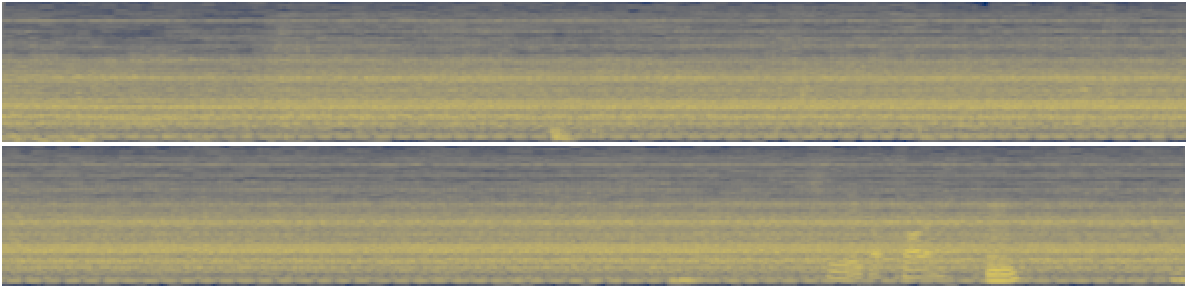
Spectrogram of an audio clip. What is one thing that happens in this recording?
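An aircraft engine drones steadily from inside the cabin.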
